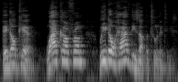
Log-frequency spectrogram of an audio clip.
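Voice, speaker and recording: A man imitating an earnest, puzzled African man in his thirties, speaking with an African accent in a halting, bewildered way that repeats itself. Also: sits high, big pitch swings.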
